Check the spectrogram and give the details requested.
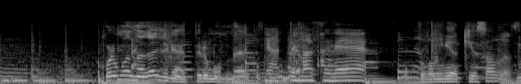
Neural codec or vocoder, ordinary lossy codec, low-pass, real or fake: codec, 16 kHz, 4 kbps, X-Codec, HuBERT features, trained on balanced general audio; none; none; fake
